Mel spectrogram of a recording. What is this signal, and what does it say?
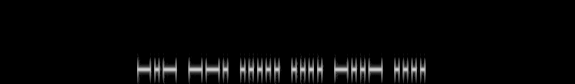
Morse code, heard as a keyed tone, about 27 wpm, 700 Hz. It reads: KG5HXH
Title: USA Call Signs - 6 Characters - 28wpm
